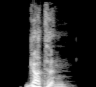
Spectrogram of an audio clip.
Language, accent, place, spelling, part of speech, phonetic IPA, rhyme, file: German, Germany, Berlin, Gatten, noun, [ˈɡatn̩], -atn̩, De-Gatten.ogg
- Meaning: 1. inflection of Gatte: genitive/dative/accusative singular 2. inflection of Gatte: all-case plural 3. all-case plural of Gatt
